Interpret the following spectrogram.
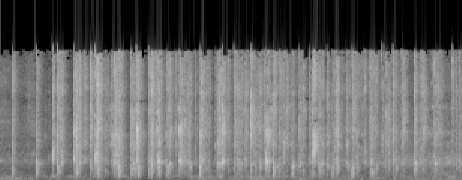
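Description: A small group of people clapping, individual claps distinct and irregular, as a ribbon is cut to open a shop.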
